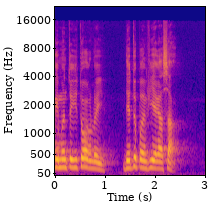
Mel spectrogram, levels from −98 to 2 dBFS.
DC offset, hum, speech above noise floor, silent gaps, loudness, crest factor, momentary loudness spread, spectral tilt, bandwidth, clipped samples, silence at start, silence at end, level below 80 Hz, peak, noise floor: under 0.1%; none; 37 dB; none; -20 LUFS; 14 dB; 7 LU; -5 dB/octave; 15.5 kHz; under 0.1%; 0 s; 0.55 s; -62 dBFS; -6 dBFS; -56 dBFS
